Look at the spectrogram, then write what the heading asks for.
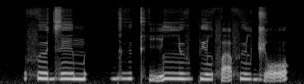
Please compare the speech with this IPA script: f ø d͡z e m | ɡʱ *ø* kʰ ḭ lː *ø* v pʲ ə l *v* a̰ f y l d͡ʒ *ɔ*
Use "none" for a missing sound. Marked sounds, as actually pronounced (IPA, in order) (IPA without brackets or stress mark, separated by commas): y, y, f, ɔ̰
